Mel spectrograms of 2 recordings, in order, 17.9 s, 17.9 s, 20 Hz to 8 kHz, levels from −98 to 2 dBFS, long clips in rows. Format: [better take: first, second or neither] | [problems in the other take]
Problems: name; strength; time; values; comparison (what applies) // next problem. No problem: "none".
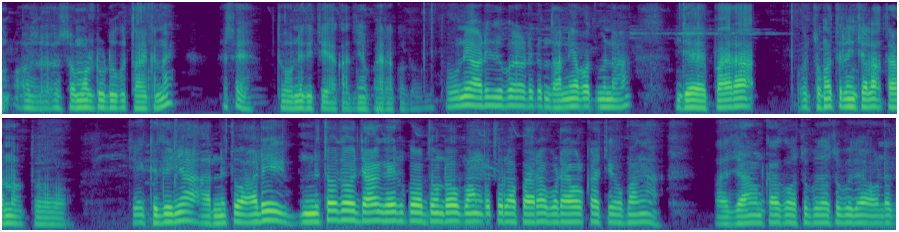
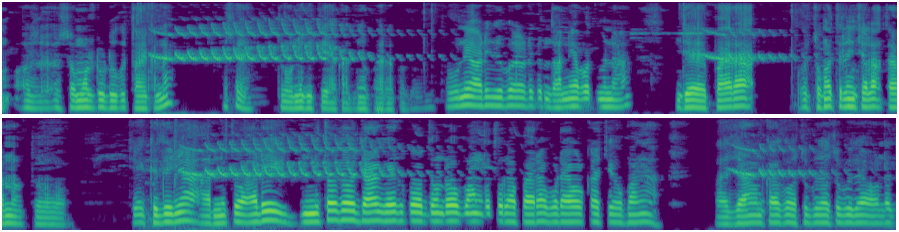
first | noise reduction (classical method Wiener filter)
